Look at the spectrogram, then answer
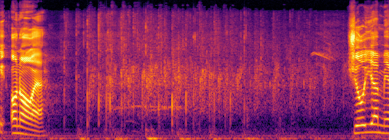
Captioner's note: crowd clapping; crowd cheering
